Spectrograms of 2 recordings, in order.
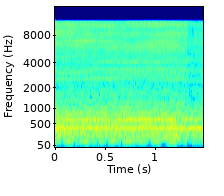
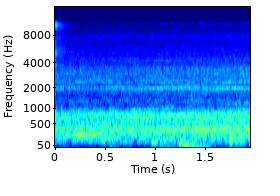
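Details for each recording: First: Xerox Alto disk drive during head realignment with a special alignment cartridge: loud, steady hiss and rasp with two fixed whining tones, no rhythm; something scraping on the spinning disk, cause unknown, surfaces look fine. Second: Xerox Alto cartridge disk drive after a head crash, platter hub drilled and reattached with screws: smooth, steady hum with one even tone, no scraping or wobble; disk spins flat, centered and balanced.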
